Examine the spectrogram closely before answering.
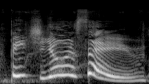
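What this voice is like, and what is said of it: Mario character voice impression. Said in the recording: “that's actually a pretty good Mario impression ... It wasn't bad, yeah.”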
